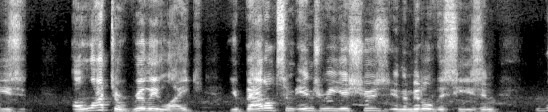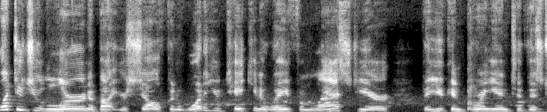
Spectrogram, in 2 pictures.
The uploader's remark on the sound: the sounds of Spring Training in Fort Myers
